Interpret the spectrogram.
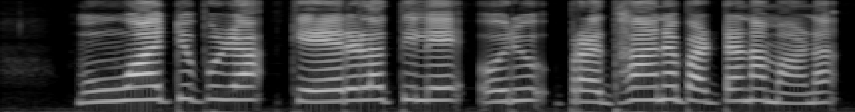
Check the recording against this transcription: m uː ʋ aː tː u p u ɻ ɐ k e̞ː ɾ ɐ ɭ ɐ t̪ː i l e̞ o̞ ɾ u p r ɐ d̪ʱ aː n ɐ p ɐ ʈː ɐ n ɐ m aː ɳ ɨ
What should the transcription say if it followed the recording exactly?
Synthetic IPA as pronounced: m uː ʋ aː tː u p u ɻ ɐ k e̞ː ɾ ɐ ɭ ɐ t̪ː i l e̞ o̞ ɾ u p r ɐ d̪ʱ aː n ɐ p ɐ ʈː ɐ ɳ ɐ m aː ɳ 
